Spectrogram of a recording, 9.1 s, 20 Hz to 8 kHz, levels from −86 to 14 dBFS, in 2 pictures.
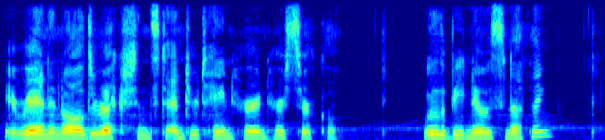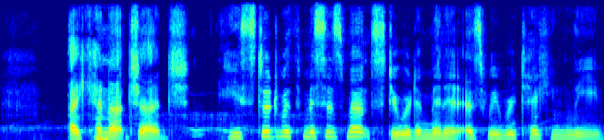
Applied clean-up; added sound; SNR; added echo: neural separator model SepFormer DNS4.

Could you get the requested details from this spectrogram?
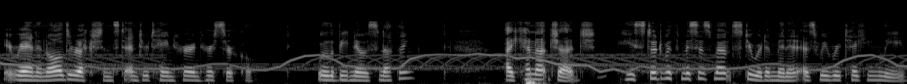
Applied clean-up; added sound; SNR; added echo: none; Musical instrument; 16 dB; none.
